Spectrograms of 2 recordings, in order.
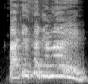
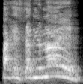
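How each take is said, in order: First: Even higher strained shout; ranting, shouting the demand again; angry shout. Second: High, slow furious shout; ranting, shouting the demand; angry shout. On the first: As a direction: yell it harder the second time. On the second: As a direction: shout it, fed up. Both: Real, not acted. Repeated shout.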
